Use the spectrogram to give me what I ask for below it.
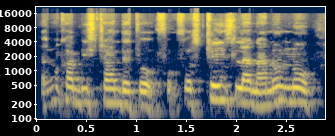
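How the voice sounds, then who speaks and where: A woman's voice: mid-range voice, fairly even intonation, moderate pace, warm tone. A woman speaking in a Nigerian Pidgin accent, a guest in the conversation who complains in clipped, indignant phrases. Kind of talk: casual conversation.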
